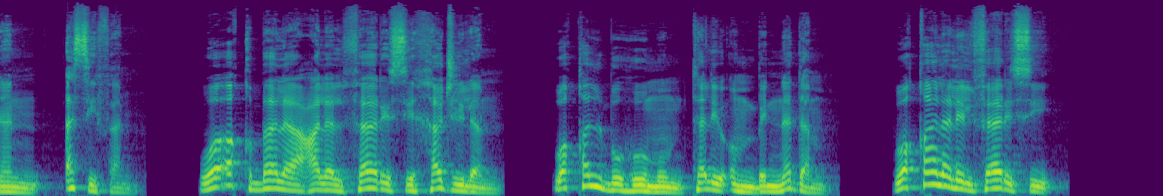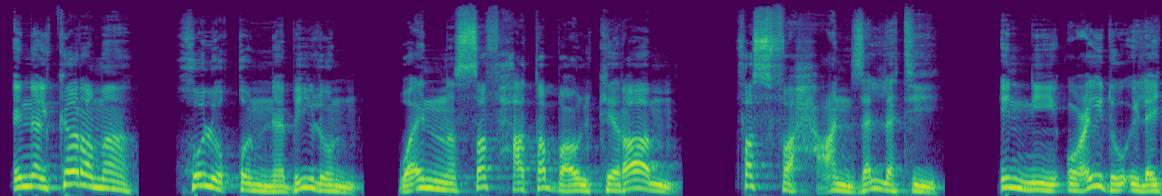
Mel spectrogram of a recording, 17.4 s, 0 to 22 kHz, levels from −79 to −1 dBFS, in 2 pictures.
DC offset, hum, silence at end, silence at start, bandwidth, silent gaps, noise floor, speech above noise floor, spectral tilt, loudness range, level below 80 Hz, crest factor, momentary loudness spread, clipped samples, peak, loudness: under 0.1%; none; 0 s; 0 s; 19.5 kHz; 1.11-1.50 s, 3.80-4.15 s, 6.32-6.70 s, 8.03-8.79 s, 9.78-10.05 s, 11.47-11.71 s, 13.86-14.24 s, 15.82-16.21 s; under -90 dBFS; over 77 dB; -5.5 dB/octave; 2 LU; -46 dBFS; 12 dB; 8 LU; under 0.1%; -2 dBFS; -14 LUFS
